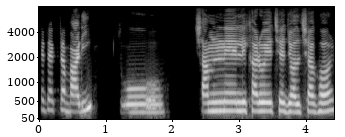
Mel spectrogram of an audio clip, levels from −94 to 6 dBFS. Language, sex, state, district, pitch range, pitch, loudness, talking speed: Bengali, female, West Bengal, Jalpaiguri, 215-240 Hz, 230 Hz, -14 LUFS, 135 wpm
